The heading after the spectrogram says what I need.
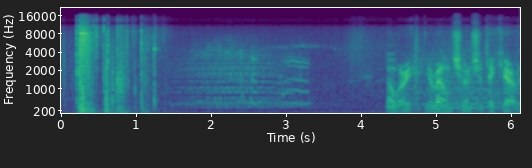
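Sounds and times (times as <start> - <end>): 
brick thudding: 0.2 - 1.4
speech: 4.4 - 6.1.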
